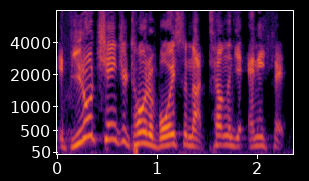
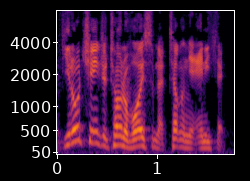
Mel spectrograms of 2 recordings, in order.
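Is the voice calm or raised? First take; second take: raised; calm. First: It is said in a loud, raised voice. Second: It is said in a calm, level voice.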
